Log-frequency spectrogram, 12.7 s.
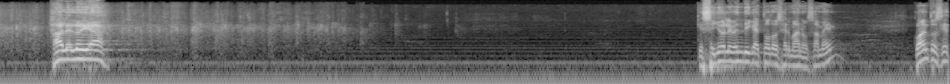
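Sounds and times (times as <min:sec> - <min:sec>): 
audience applauding: 0:00.0 - 0:05.8
speech: 0:00.7 - 0:01.6, 0:09.3 - 0:11.4, 0:12.2 - 0:12.6.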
